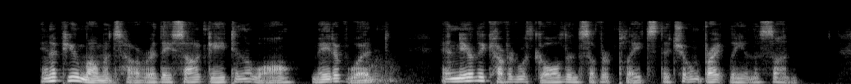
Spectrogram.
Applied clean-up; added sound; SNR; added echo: neural mask model DeepFilterNet 3.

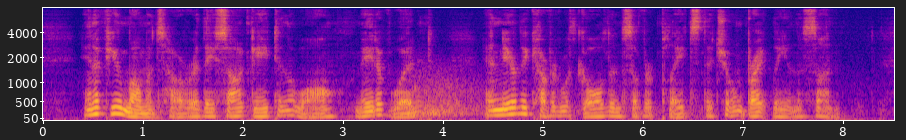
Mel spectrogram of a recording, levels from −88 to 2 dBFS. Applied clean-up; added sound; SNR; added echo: none; Thunder / Rain; 18 dB; reverberation time 0.2 s.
